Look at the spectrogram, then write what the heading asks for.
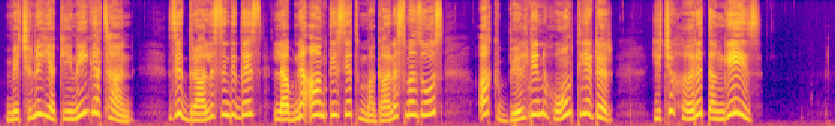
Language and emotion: Kashmiri, surprised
